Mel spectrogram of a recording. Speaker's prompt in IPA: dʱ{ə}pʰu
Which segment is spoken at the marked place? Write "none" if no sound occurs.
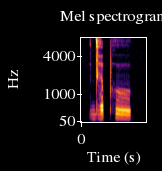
ə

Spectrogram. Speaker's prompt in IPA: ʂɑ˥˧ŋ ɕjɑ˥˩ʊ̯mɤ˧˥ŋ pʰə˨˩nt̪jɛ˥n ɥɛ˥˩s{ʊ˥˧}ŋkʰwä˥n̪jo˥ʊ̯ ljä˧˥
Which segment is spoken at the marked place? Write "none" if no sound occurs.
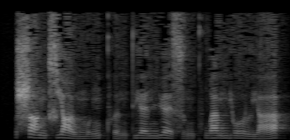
ʊ˨˩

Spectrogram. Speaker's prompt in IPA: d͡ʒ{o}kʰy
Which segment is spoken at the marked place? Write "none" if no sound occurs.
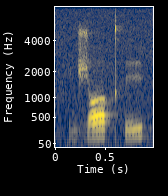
ɔ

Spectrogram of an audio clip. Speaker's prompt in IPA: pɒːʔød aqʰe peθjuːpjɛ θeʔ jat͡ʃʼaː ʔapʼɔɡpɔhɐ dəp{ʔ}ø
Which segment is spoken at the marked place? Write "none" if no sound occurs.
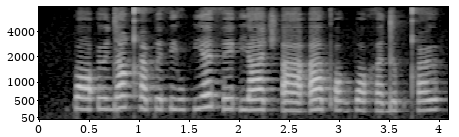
qʰ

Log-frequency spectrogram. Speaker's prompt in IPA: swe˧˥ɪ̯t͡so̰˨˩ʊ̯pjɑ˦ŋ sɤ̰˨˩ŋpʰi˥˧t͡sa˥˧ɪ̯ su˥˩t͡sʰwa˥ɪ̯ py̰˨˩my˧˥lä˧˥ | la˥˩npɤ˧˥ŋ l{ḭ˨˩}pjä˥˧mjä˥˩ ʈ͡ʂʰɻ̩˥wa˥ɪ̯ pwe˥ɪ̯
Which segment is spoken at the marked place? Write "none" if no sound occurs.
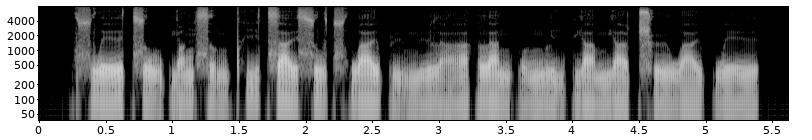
ḭ˨˩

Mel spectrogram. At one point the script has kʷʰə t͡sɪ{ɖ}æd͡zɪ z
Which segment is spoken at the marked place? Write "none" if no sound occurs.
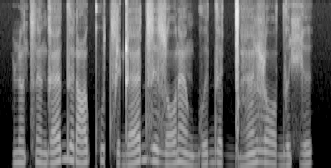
ɖ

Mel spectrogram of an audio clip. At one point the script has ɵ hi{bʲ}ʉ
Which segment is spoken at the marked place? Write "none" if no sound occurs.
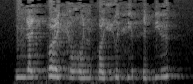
pʲ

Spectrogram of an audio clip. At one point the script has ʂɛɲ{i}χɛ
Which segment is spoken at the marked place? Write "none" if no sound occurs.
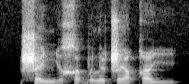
i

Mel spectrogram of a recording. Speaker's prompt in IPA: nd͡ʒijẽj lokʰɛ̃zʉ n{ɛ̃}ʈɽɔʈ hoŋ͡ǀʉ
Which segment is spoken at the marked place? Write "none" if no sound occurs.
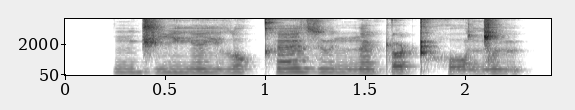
ɛ̃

